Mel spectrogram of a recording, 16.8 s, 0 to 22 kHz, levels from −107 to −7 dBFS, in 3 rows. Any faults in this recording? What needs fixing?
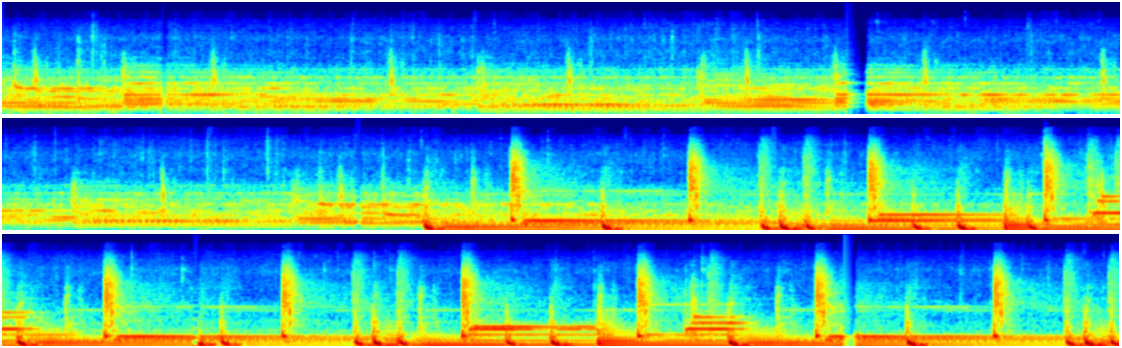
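Brief smears or wobbles at 0.79–0.84, 7.36–7.39 and 12.13–12.17 s are short concealed packet loss: about 20 ms never arrived, and the receiver filled each gap by extending the preceding sound.

A held buzz or fading hiss at 4.22–4.34 s and 15.37–15.46 s is a burst of packet loss. About 100 ms and 60 ms were lost, covered by decaying continuation, and the audio resumes with that stretch missing.

To prevent both, improve the network path or add jitter buffering and forward error correction so late or lost packets are recovered rather than concealed.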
